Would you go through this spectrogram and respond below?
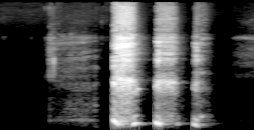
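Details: Cough: three sharp, harsh coughs in quick succession after a soft intake of breath, in a quiet room.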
